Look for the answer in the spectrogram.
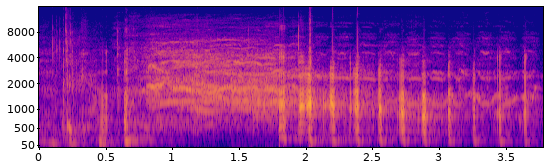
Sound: laughter

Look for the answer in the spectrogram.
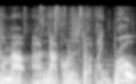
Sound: knuckles knocking

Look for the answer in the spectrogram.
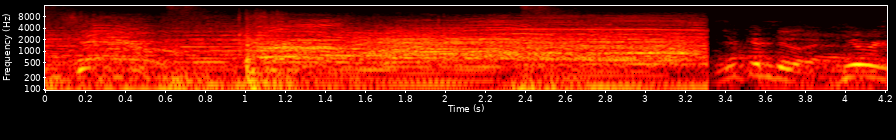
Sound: crowd cheering

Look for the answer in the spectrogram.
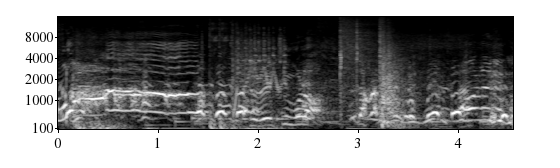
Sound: everyone burst out laughing

